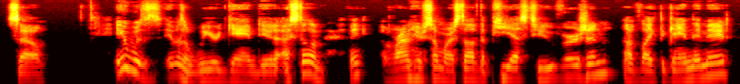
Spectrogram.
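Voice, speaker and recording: A man's voice: mid-range voice, expressive, brisk, fairly bright tone, no echo. A man talking casually and in slangy detail as a gaming podcast host.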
